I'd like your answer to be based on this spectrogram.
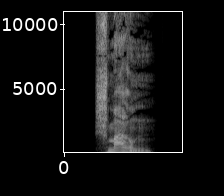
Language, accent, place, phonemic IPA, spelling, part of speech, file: German, Germany, Berlin, /ʃmaʁn/, Schmarrn, noun, De-Schmarrn.ogg
- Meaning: 1. A dish of chopped or shredded baked goods; especially Kaiserschmarrn (shredded pancake dessert) 2. rubbish, nonsense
